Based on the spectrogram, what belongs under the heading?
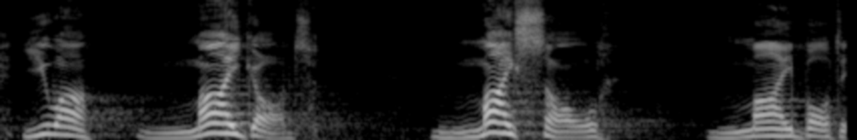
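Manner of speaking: my leaned on in "You are my God, my soul, my body", slow and deliberate; slow down and lean on each "my"; stress on my. Shown as a demonstration. Preacher pointing out the repeated word, stressing each my. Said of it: "why does he say "my" three times?".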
